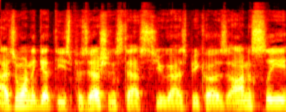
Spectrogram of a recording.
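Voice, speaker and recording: This man talks at a very fast pace with ordinary pitch variation and a fairly high pitch. The recording is very clean, with a silent background. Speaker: football YouTuber / fan commentator. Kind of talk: casual match recap vlog. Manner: hesitant, many fillers.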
